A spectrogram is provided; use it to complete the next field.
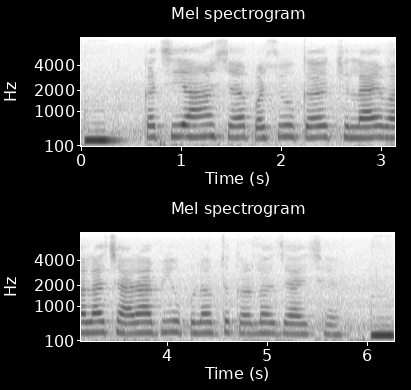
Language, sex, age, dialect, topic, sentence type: Maithili, female, 18-24, Angika, agriculture, statement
